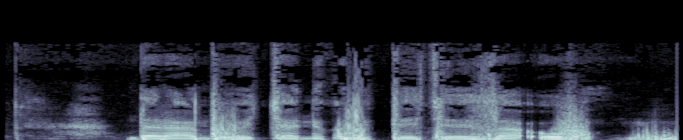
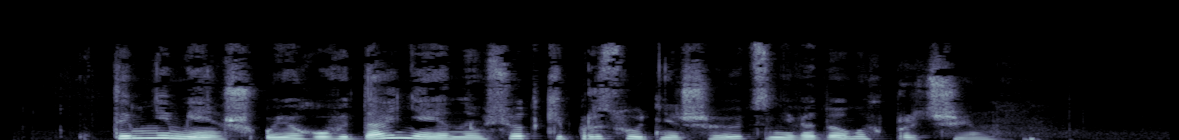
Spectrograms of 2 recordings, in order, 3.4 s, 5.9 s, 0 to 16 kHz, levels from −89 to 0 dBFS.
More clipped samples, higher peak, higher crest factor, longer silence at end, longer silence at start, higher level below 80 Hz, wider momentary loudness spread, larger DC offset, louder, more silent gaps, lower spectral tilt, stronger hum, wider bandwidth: neither; first, 0 dBFS vs -6 dBFS; about the same, 16 dB vs 18 dB; second, 0 s vs 0.9 s; second, 0.1 s vs 0.6 s; first, -42 dBFS vs -76 dBFS; first, 16 LU vs 11 LU; neither; first, -16 LUFS vs -25 LUFS; neither; about the same, -6.5 dB/octave vs -5.5 dB/octave; neither; about the same, 11.5 kHz vs 11.5 kHz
